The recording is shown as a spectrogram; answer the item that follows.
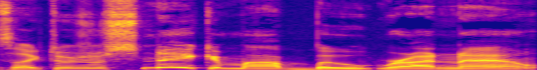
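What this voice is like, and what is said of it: Put-on Southern accent, not very good. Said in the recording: “Have I ever done my southern voice? ... my voices are way off”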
